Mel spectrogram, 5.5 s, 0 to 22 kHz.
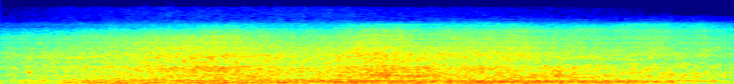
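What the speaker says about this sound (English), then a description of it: "The Airbus A321 struck the ground with its tail, causing scratches to the aircraft." Airbus A321 airliner touching down with a tail strike, heard as a loud, steady broadband jet engine roar that swells and holds for several seconds with no voices.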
